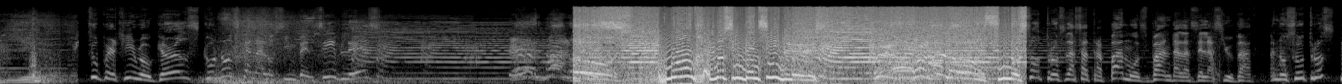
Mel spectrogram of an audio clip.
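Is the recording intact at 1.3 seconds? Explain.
Yes, the audio at 1.3 seconds is intact, with no dropout, click, distortion or other fault at that moment.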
